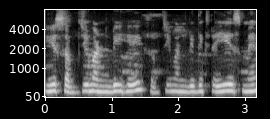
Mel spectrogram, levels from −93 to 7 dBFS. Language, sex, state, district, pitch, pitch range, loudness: Hindi, female, Chhattisgarh, Korba, 210 Hz, 200-220 Hz, -15 LUFS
